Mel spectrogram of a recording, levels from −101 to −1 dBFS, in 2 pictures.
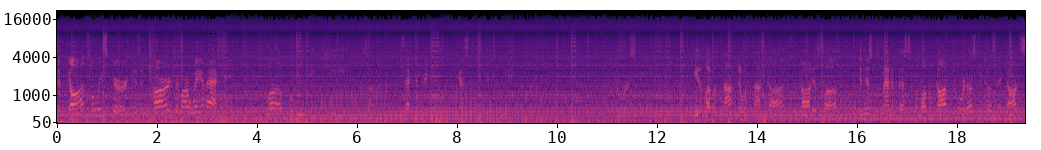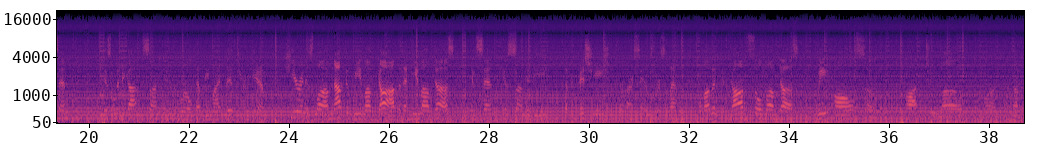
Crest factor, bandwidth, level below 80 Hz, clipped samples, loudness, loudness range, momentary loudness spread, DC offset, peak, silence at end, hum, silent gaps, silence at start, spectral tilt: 22 dB; over 20 kHz; -54 dBFS; under 0.1%; -43 LUFS; 4 LU; 7 LU; under 0.1%; -20 dBFS; 0 s; 60 Hz at -50 dBFS; none; 0 s; -4 dB/octave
